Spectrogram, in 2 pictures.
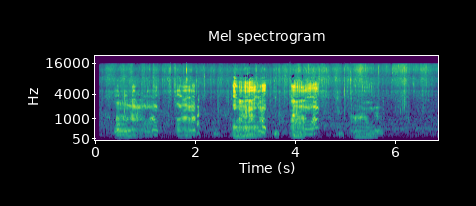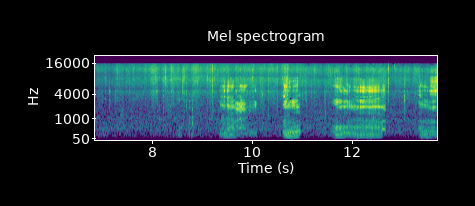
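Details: Kunekune pigs on a farm, fed pumpkin; the sow Jenny, excited, dances and calls noisily. Loud harsh squeals and grunts in bursts of about half a second, repeated irregularly, with quieter gaps between.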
